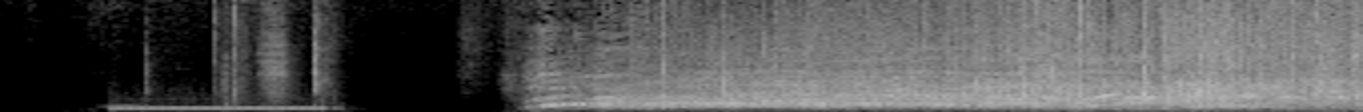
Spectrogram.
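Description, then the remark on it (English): A short steady phone tone sounds, then after a brief pause the Saturday Night Live studio audience bursts into loud cheering and applause as Stormy Daniels appears, full and continuing to the end. “But listen to the cheers she gets from the crowd when she appears.”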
